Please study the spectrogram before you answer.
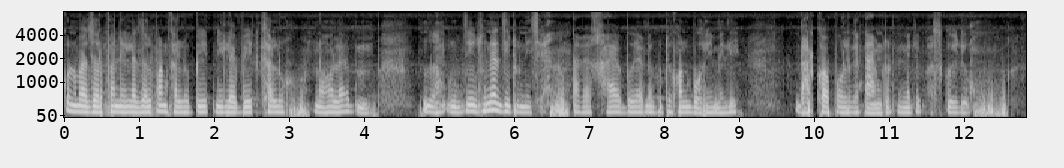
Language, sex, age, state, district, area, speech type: Assamese, female, 45-60, Assam, Lakhimpur, rural, spontaneous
